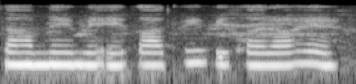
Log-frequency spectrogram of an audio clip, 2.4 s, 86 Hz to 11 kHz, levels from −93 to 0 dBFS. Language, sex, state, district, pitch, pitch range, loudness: Hindi, female, Arunachal Pradesh, Lower Dibang Valley, 265 Hz, 260-270 Hz, -12 LUFS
